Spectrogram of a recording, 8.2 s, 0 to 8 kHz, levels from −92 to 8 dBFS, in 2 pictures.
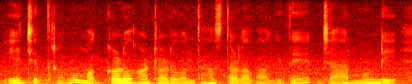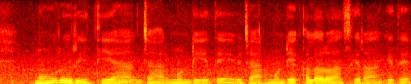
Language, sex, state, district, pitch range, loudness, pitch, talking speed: Kannada, female, Karnataka, Dakshina Kannada, 140-165 Hz, -21 LUFS, 150 Hz, 110 wpm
